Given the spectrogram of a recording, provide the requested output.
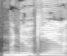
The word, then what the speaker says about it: Manoogian: Manoogian, I am pronouncing that right because I checked in with one of my Michigan friends, my buddy, and he told me... Yeah, so I know I'm saying that right.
